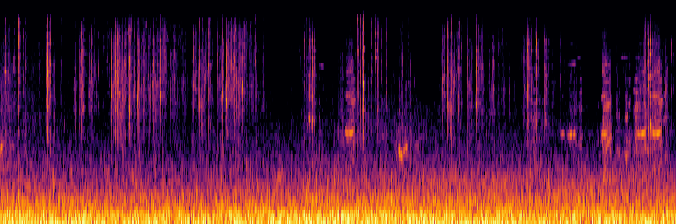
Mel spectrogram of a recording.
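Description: A lock pick scrapes and clicks inside a lock.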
